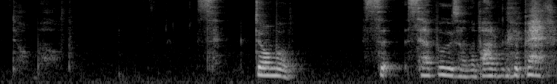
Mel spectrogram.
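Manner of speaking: terrified, stammering, breathy scared whisper. Retelling a frightened warning at night: imitating someone whispering. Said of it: "him whispering in my ear".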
